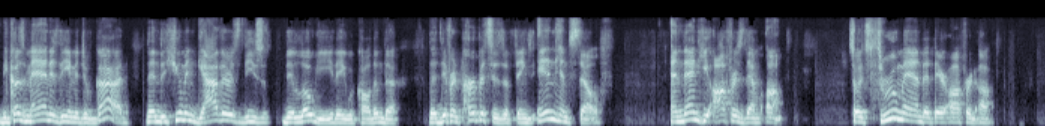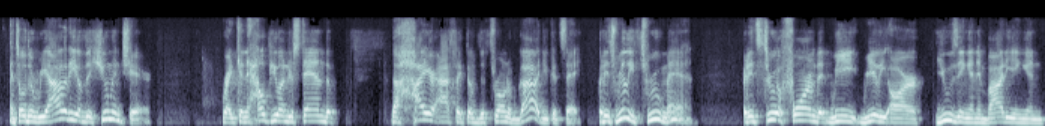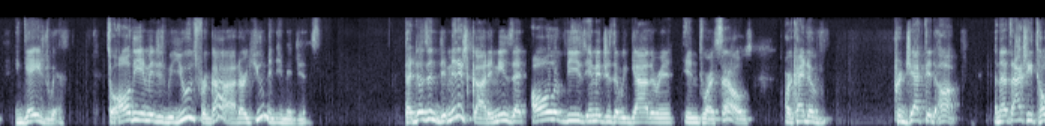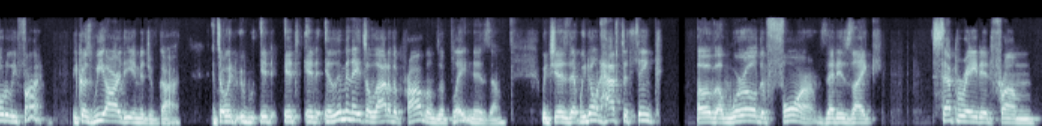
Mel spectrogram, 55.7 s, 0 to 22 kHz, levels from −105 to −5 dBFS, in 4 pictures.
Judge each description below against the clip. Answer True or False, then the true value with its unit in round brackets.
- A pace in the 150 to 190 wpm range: True (175 wpm)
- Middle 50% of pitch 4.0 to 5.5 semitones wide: True (5.2 semitones)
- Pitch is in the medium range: True (155 Hz)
